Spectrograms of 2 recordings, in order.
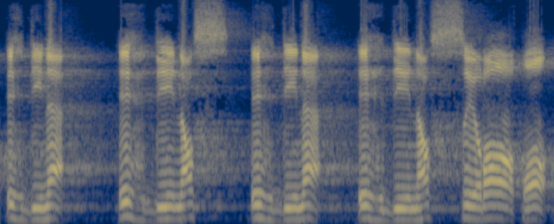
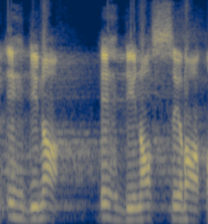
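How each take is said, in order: First: اهدنا with a thin, light ن before heavy الصراط; correct articulation. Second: اهدنا with the ن wrongly made heavy and dark; wrong pronunciation. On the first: Teacher corrects the error for students, light ن in اهدنا. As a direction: draw out اهدنا slowly, keeping نا light. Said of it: "ونركز على هذه النون". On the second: Teacher warns against this reading, heavy faulty ن in اهدنا. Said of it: "لا نقول اهدنا، اهدنا الصراط، خطأ". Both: Shown as a demonstration.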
